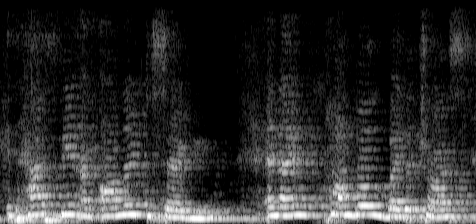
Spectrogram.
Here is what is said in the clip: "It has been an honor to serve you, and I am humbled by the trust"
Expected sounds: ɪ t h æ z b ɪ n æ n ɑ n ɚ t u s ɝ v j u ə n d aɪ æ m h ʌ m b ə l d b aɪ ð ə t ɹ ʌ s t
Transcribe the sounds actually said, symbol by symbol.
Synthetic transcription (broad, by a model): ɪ t h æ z b ɪ n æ n ɑ n ɚ t u s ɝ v j u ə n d aɪ m h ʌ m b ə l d b aɪ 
